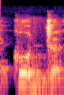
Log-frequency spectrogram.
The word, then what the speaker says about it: coude: Le coude. Esse dele está aqui porque ele é pronunciado. Por isso que ele está aqui.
